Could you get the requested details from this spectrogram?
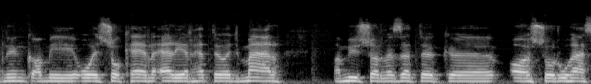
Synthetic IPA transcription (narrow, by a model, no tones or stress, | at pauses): nyŋkɒmiojʃo̞khɛjɛnɛleːrɦɛt̪øːho̞ɟmaːr | ɒmyːʃo̞rʋɛzɛt̪øːk | ɒlʃoːɾuɦaːs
